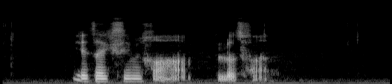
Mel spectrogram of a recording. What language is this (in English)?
Persian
